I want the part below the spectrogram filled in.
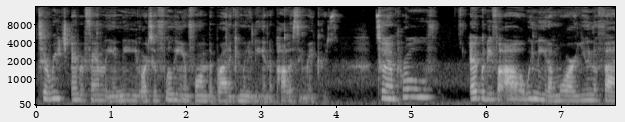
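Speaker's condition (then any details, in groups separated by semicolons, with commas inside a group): No condition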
